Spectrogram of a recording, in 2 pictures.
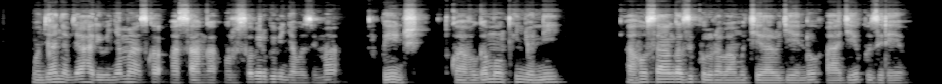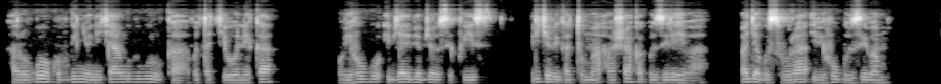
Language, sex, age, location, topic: Kinyarwanda, male, 25-35, Kigali, agriculture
